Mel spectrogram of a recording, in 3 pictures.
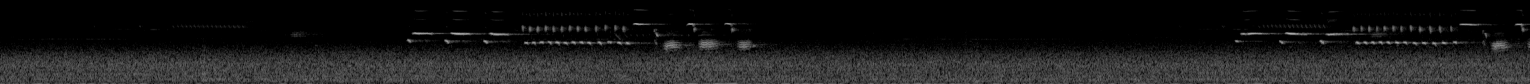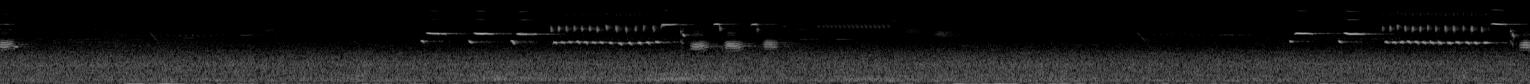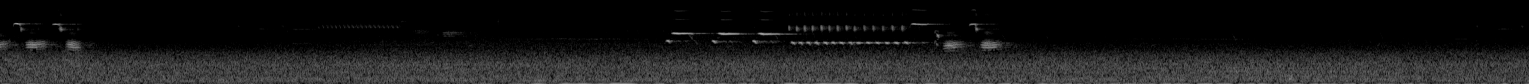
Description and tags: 20200303 birds of spring
There is some cultural noise in the background, but the bird song is clear enough. This little fellow is a singing bird on a wire, looking for a mate on the morning of March 3, 2020 in Dartmouth, Nova Scotia.
Scotia, bird, spring, chirping, Nova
